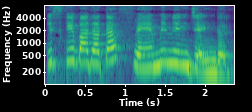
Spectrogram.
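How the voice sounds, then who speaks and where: Woman teacher, high pitch, patient classroom explainer. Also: very animated. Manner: explains slowly with repetition and questions to pupils. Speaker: English teacher. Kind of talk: classroom lesson explaining grammar.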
